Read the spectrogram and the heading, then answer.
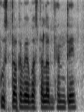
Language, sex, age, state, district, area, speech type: Sanskrit, male, 18-30, Odisha, Mayurbhanj, rural, spontaneous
